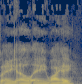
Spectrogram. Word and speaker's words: Alaya: It's just like it sounds. Alaya.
